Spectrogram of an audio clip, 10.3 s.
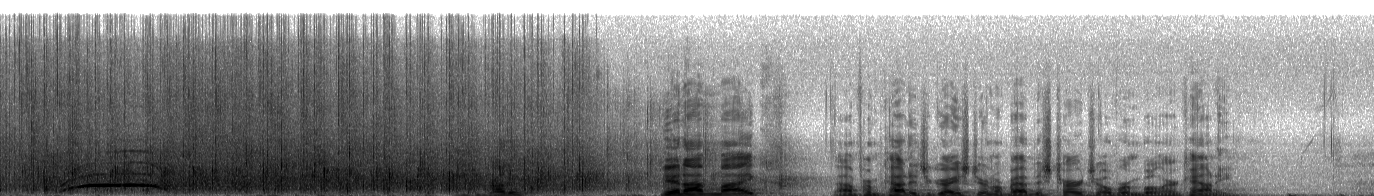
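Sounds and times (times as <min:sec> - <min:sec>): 
congregation applause welcoming a guest speaker at a church celebration service: 0:00.0 - 0:06.1
speech: 0:03.7 - 0:04.1, 0:05.0 - 0:09.4.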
